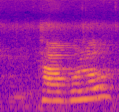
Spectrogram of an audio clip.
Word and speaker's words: tavolo: So you have the accent on the first one, it's tavolo, and the sounds after that just slips.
